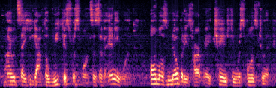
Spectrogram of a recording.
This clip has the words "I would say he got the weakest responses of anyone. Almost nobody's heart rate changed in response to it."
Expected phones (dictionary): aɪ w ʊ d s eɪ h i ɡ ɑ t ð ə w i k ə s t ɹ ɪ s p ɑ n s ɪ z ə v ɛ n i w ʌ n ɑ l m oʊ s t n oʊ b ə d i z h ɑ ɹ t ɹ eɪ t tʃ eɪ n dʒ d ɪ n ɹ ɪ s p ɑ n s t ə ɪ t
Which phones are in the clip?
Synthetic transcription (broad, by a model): aɪ w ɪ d s eɪ i ɡ ɑ t ð ə w i k ə s t ɹ ɪ s p ɑ n s ɪ z ə v ɛ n i w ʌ n ɑ l m oʊ s t n oʊ b ə d i z h ɑ ɹ t ɹ eɪ t tʃ eɪ n dʒ d ɪ n ɹ ɪ s p ɑ n s t ə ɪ t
